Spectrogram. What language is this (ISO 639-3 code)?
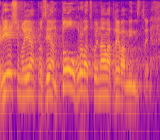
hrv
